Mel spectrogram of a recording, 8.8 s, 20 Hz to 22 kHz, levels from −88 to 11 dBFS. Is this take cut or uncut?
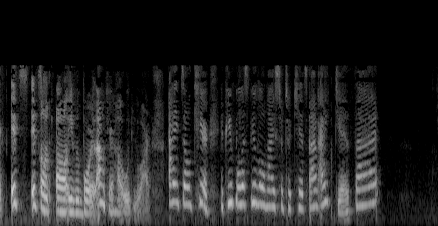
cut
